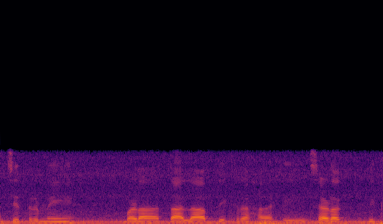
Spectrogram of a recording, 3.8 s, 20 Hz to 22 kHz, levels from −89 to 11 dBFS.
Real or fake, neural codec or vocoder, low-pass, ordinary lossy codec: real; none; 7.2 kHz; none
